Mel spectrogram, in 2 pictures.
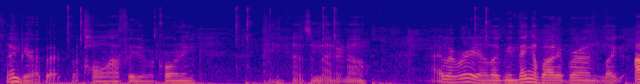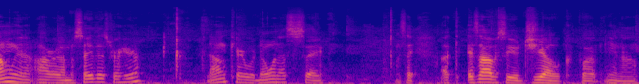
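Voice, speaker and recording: A man with a medium-pitched, slightly bright voice talks fast and animatedly, with some vocal fry. He casually reads amateur fanfic aloud over background music, stopping for slangy, profane, incredulous remarks.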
